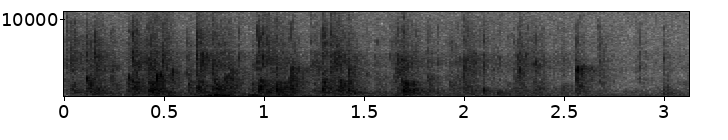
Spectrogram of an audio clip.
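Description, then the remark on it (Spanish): An audience applauds for Jesus: many hands clapping in a dense, irregular patter that stays fairly steady and moderately loud for about three seconds, with no one speaking over it. “Le puede dar un aplauso a Jesús.”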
